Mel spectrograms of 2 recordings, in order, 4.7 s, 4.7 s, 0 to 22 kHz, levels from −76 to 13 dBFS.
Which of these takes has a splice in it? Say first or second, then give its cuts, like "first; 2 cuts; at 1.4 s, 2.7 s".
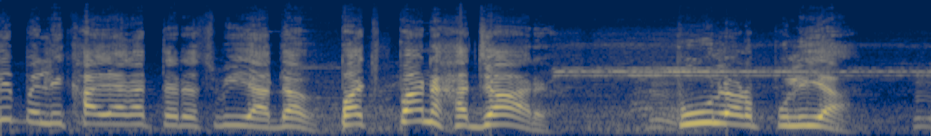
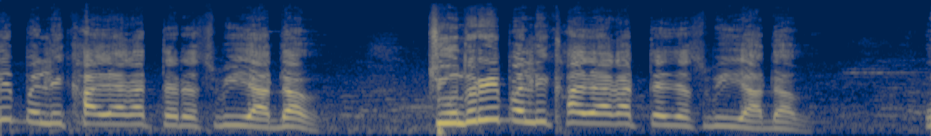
first; 1 cut; at 1.6 s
